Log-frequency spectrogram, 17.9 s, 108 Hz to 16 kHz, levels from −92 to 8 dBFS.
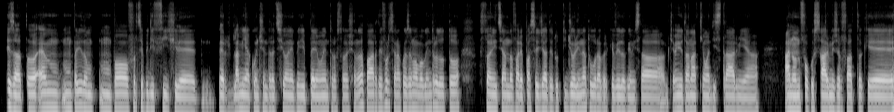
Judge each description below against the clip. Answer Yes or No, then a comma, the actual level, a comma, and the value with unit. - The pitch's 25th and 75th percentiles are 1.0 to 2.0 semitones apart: Yes, narrow, 1.6 semitones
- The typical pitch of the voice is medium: No, low, 120 Hz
